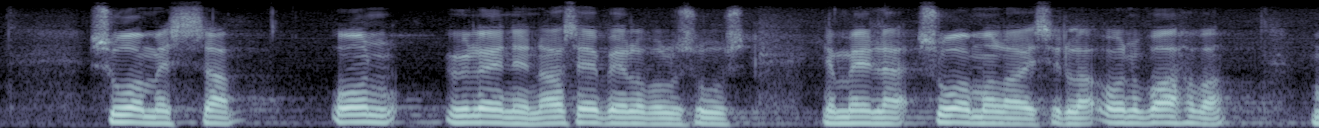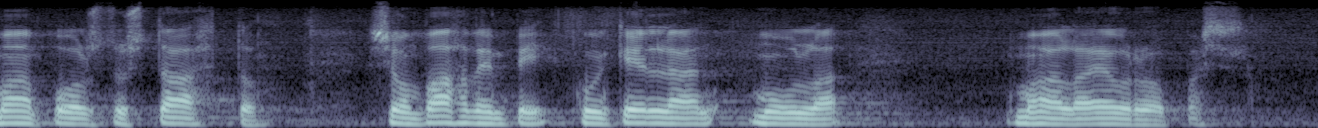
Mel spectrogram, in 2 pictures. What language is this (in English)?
Finnish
